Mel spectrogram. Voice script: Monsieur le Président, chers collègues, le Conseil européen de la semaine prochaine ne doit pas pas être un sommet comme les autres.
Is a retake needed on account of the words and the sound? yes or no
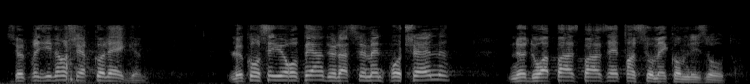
yes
